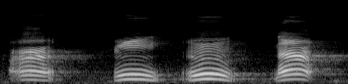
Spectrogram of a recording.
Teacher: Sedikit peringatan untuk masalah huruf ain ini, ya. Dia tidak keluar dari hidung.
